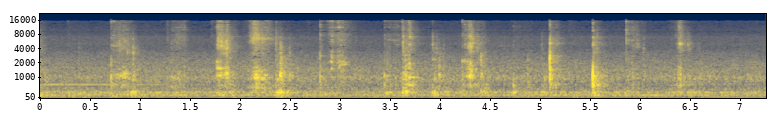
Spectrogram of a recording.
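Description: Metal spoon scraping and clinking against a metal kadai in irregular strokes, stirring dry spice powders (coriander and red chilli) as they dry-roast on a low flame.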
